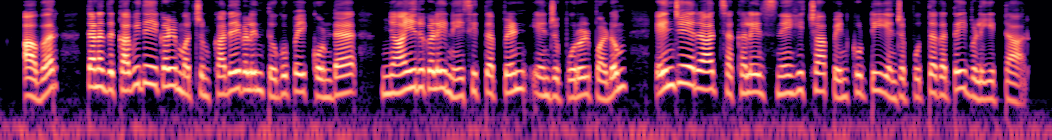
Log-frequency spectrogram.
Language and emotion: Tamil, neutral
